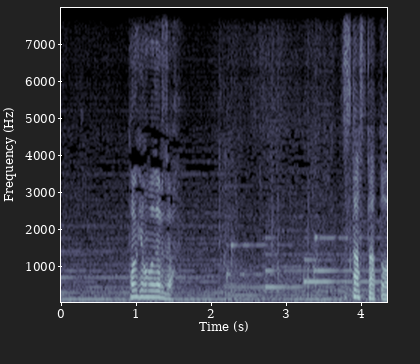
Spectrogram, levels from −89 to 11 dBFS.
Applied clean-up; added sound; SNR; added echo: none; none; none; none.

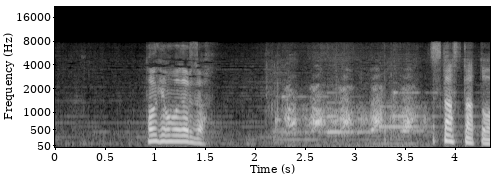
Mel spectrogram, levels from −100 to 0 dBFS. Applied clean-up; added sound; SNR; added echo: neural separator model SepFormer DNS4.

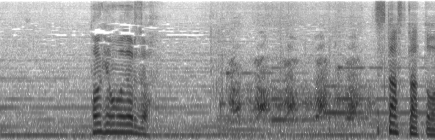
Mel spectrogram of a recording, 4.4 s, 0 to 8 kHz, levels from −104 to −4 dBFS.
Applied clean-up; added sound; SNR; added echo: none; Bark; 3 dB; none.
